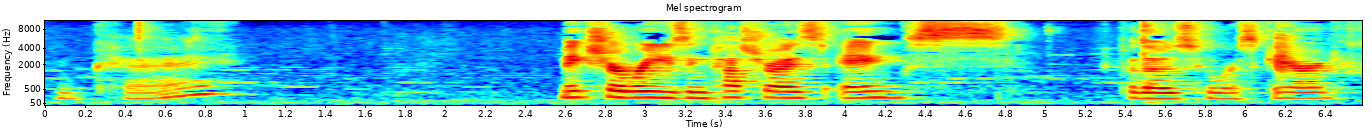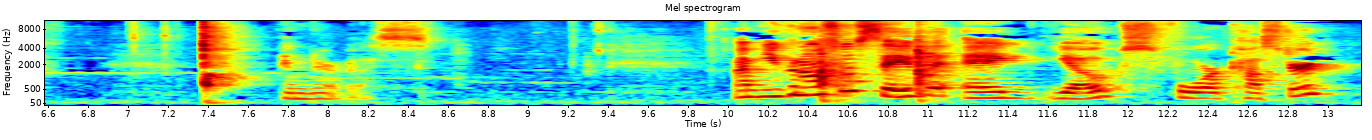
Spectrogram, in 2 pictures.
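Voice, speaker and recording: A woman's voice: medium pitch, slow pace, pauses often, noisy background. A woman hosting a casual live cocktail demonstration, chatting straight to her viewers with lots of asides. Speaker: cocktail demo host. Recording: echoey room with faint clatter.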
